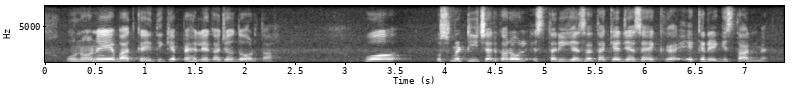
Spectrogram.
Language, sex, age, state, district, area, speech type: Urdu, male, 30-45, Delhi, Central Delhi, urban, spontaneous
